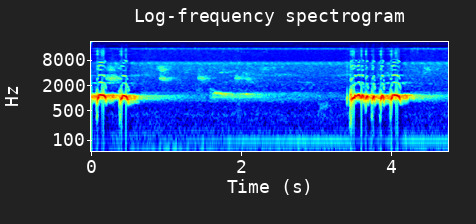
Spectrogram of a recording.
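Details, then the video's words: Local wild zebra dove singing to coax other doves to call: a rapid rolling coo phrase, a faint soft trailing note, then another vigorous burst of quick warbling coos after a pause. "Suara Burung Perkutut Lokal Gacor"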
